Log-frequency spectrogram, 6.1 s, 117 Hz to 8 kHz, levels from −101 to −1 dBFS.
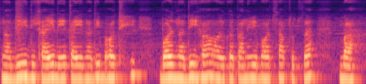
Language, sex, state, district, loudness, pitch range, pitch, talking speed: Bhojpuri, male, Uttar Pradesh, Gorakhpur, -16 LUFS, 150-160 Hz, 155 Hz, 165 wpm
